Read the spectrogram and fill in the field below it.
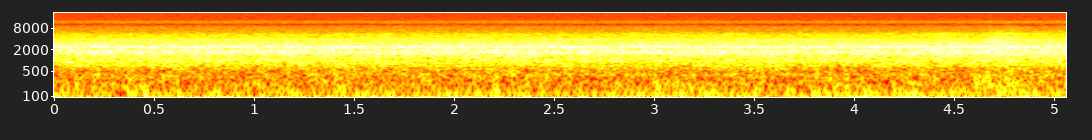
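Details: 2021 MacBook Pro 14" M1 Max 32-core GPU, plugged in, GPU at 100% load in a game drawing about 55–60 W, fans around 4700–5000 rpm at about 92 degrees: steady even airy whoosh, no ticking or grinding, normal fan noise.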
